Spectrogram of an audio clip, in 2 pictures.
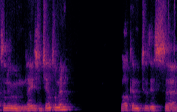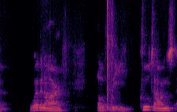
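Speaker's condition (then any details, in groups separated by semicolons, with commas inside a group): No condition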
